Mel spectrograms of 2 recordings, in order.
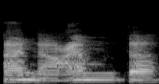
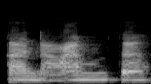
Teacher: اظہار کا مطلب ہے ظاہر کرنا، تو وہاں پر نون سکون ظاہر کیا جاتا ہے۔ نون سکون کی آواز ناک کے اندر لمبی کر کے نہیں لی جاتی۔ اس کو پڑھیں گے انعمت، نون سکون کی آواز کو ظاہر کرنا ہے، انعمت۔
